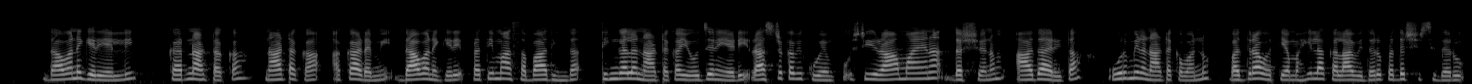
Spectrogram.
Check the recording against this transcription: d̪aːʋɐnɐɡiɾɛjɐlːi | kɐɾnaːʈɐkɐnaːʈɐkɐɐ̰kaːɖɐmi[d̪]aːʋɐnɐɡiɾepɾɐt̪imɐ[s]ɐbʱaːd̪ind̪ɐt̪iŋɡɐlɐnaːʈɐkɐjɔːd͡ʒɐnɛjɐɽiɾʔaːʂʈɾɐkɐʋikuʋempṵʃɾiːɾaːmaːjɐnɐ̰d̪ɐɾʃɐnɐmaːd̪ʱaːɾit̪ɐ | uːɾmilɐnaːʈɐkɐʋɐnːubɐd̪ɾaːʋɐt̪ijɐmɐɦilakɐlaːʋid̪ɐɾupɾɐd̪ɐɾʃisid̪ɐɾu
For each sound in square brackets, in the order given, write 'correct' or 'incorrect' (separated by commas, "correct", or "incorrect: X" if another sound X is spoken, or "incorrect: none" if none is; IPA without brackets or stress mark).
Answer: correct, correct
